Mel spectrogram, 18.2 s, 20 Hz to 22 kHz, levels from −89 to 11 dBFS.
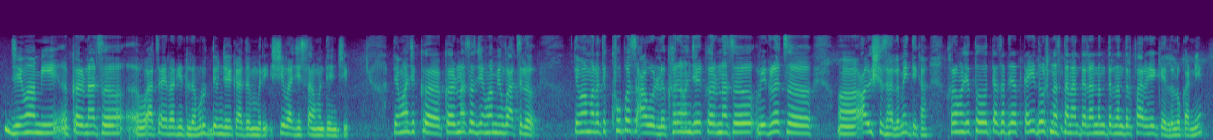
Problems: none marked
